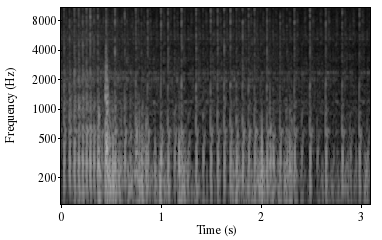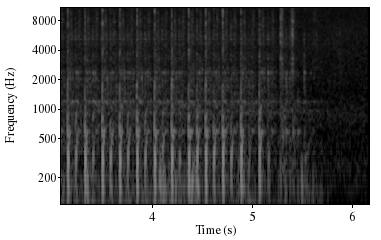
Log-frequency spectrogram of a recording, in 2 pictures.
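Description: Saito FA-72 single-cylinder four-stroke model aircraft engine, converted to spark ignition, catching on a hand flip of the propeller. It runs strongly for about two seconds, then falters, its firing slowing and weakening until it dies shortly before the end.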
